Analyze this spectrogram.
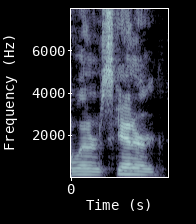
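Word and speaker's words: Lynyrd Skynyrd: try to help people with it oh okay leonard skinner did that album was like 75 or something that it's pronounced you know leonard skinner oh yeah yeah that's pretty cool i kind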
